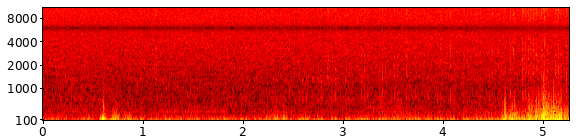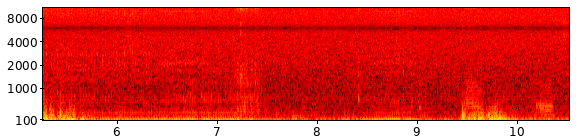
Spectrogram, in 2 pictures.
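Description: Motor vehicle engine rumbling low, swelling into a louder surge about five seconds in, then holding a steady note for a couple of seconds before settling back.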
